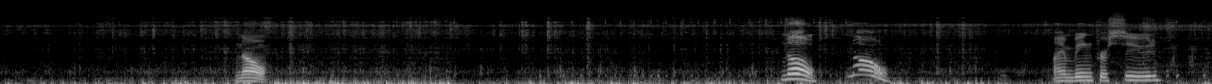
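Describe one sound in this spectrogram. Fire crackles steadily.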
